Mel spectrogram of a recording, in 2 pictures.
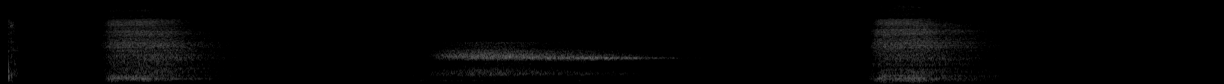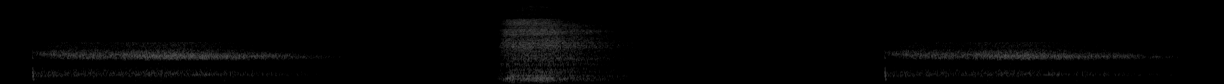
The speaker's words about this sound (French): Prenez quelques grandes inspirations dynamisantes.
